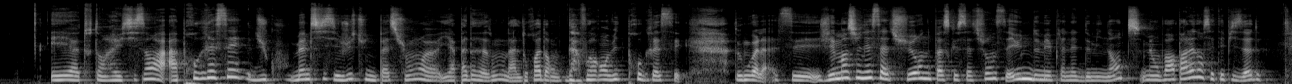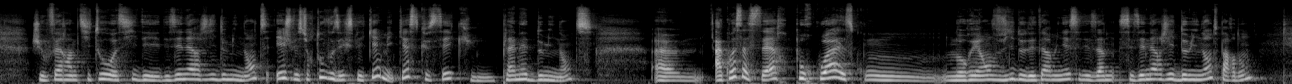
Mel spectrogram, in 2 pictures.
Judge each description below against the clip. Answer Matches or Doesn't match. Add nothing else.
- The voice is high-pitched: Matches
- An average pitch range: Matches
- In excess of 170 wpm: Matches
